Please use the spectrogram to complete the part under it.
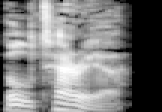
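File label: "bull terrier", British English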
